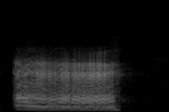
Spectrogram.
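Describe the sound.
A voice imitates a Labrador growling over a bone: one sustained, rough, buzzing growl that starts abruptly, holds loud and steady for about a second, then cuts off into a faint tail.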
